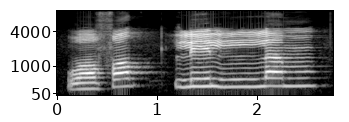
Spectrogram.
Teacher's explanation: tanwin bertemu dengan lam cara bacanya masuk ke lam tanpa dengung ya masuk ke lam tanpa deng dengung karena idgham bila ghunah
